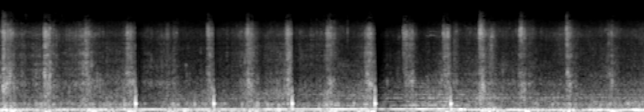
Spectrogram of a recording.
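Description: Footsteps crunching on a gravel path at an even walking pace, about one step every half second or so, over a steady low hum.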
